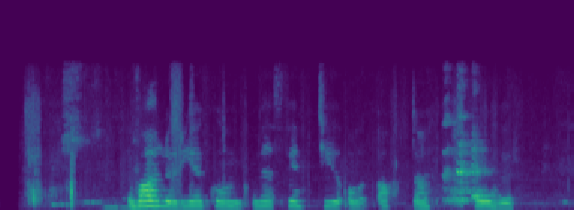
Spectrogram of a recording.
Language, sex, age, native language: Icelandic, male, 12, Icelandic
